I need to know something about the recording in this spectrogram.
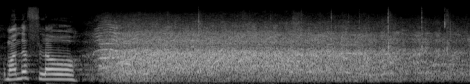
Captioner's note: crowd laughing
